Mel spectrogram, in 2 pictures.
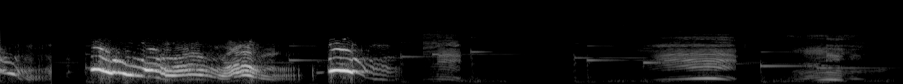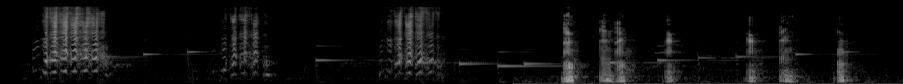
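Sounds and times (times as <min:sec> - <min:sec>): soft background music: 0:00.0 - 0:18.0
calf mooing: 0:09.4 - 0:10.2, 0:11.2 - 0:11.7, 0:12.8 - 0:13.5
goat bleating: 0:09.4 - 0:10.2, 0:11.2 - 0:11.8, 0:12.8 - 0:13.5
piglets grunting: 0:14.6 - 0:17.8.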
